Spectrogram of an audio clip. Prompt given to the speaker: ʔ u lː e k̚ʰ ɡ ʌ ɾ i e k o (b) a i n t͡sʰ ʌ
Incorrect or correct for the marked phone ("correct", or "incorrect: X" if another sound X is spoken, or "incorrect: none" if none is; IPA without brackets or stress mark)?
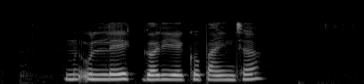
incorrect: p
